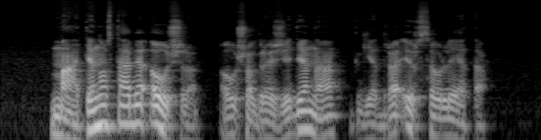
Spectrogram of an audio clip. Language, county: Lithuanian, Šiauliai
